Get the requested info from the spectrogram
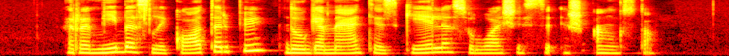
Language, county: Lithuanian, Šiauliai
